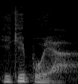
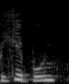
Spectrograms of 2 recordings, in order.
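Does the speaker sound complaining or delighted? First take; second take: complaining; delighted. First: The question sounds grumbling and complaining. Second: The question sounds amazed and delighted. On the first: The gift is received with resentment. The speaker calls it wrong. "에이, 이게 뭐야. 원망과 불평" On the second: The gift is received with gratitude. The speaker calls it right. "와우, 이게 뭔, 웬 떡이냐, 감사합니다"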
